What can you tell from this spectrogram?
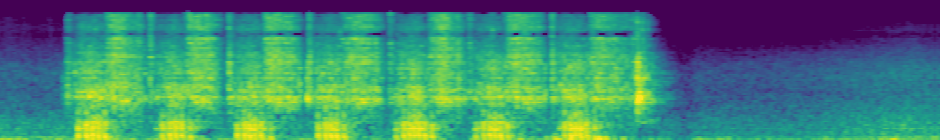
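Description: Quick, light rope pulls about twice a second for several seconds with no firing at all, the easy spin of a weak-compression two-stroke. Cause suspected, not confirmed.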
